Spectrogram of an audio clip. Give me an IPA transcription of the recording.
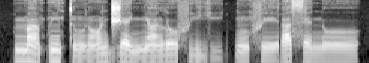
m ã˦˨ p ĩ˦ t ũ˨ ɾ ɔ̃˨˦ d͡ʒ ɛ˦˨ ɲ ã˧ l o˦ f i˧ j iː˨ k͡p ũ˨ f eː˨ ɾ a˦ s ɛ˨ n oː˨

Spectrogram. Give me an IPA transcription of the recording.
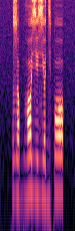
z ɒ bʱ ɒ zʲ ɜ zʲ ɒ dʲ ə p ɔ

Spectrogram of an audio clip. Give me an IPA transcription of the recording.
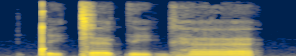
ǃ i ǀ ɛ t̪ i ɡʱ æ

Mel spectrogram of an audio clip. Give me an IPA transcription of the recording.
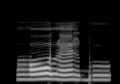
ɦ ɔ l ɛ̃ ɡ͡b u

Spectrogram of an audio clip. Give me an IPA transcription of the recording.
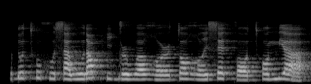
ɗ ʊ tʰ ʊ xʷ e s a w ʊ ɾ ɑ pʰ i ɡ ə˞ w ʌ ʁʷ ə˞ t ɔ ʁʷ i s ɛ k ɔ tʰ ɔ mʲ a

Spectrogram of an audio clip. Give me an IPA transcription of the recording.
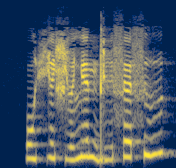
o ç ɛ ɕ ɘ lʲ ɛ n d i s ɛ s ɨ

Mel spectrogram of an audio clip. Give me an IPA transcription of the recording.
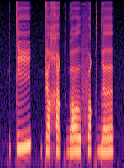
t i | ʈ ə χ e q ɡ ɔ ʊ̯ f o q d̪ ə

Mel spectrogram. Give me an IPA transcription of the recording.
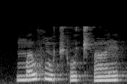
m ə ʊ̯ xʷ ə̃ w t͡ʃʼ u t͡ʃʼ ə̃ ɪ̯

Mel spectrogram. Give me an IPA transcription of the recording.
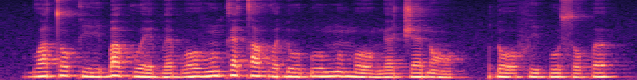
ɡʷ a˨˦ t o˧ k iː˨ ɓ a˦ kʷ eː˨ b ɛ˨ b oː˧ v ũ˦ k ɛ˦ t a˦ ɡʷ e˧ ɗ u˨ ɓ u˧ ŋ ũ˧ m oː˨ ŋ ɛ˨ t͡ʃ ɛ˧ ɗ ɔ̃˨ | ɗ oː˨ f i˨ p u˨ s o˨ p ə˧

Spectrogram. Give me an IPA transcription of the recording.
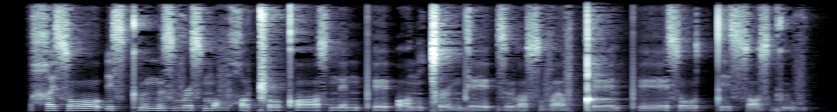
χ i s oː ʔ i s kʼ ɯ n ɯ z v ə˞ s m ɔ v χ o ǁ o kʼ ɔː s n e n pʼ e ʔ ɔ n ǀ ə˞ n d eː ʔ z ɯ l ɔ s v ɐ v ǃ eː l pʼ eː s oː tː i s ɔ z ɡ ɯ v

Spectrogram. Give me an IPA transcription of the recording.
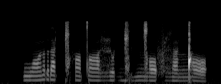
w ɔ̃ r a ǁʰ ã tˤ ã o̯ ɮ ʊ ɡ͡ǁ i ŋ͡ǀ ɔ f ɮ a ŋ͡ǃ ɔ

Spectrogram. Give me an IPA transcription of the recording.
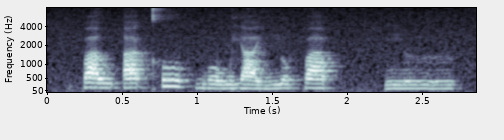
p a˧ w ʔ a˧ kʰ oː˥˨ k̚ b oː˩˧ w j aː˧˩ j n o˧ p a˥˨ p̚ | n ɯː˩

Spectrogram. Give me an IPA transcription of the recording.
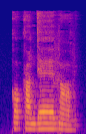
k ɔ k ɑ n d ɛː v ɾ ɑ̃ v

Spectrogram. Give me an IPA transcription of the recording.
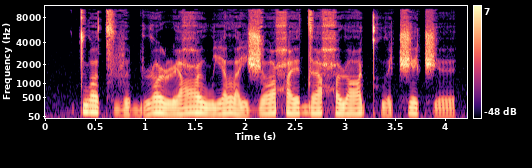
t w ɔ˥˨ t͡s v ə˩˧˩ b ɹ ɔ˥˨ ɭ ə˧˥ ʕ ʊ˥˨ w i˧˥ lˠ i˩ ʒ ɔ˧˥ ħ əː˧˥ d ʌː˧˥ ħ ɹ ɑ˧˥ kʷʰ ʌ˩ t͡ʃ ə˥˨ t͡ʃ ə˩

